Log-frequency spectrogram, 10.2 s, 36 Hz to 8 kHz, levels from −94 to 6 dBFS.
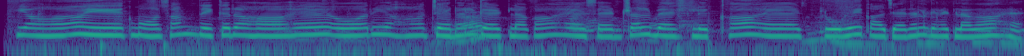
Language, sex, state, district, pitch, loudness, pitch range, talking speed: Hindi, female, Uttar Pradesh, Budaun, 260 Hz, -42 LUFS, 245-275 Hz, 125 wpm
